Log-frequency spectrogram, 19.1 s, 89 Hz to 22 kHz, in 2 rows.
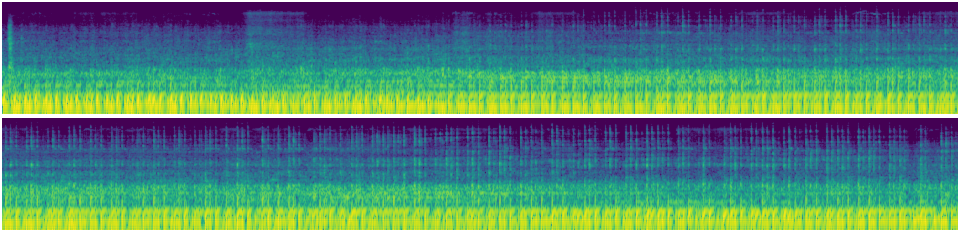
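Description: Motorcycle fitted with a 107 Stage II engine runs steadily up close, a loud continuous low rumble with rhythmic mechanical clatter, idling throughout without pauses or voices.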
